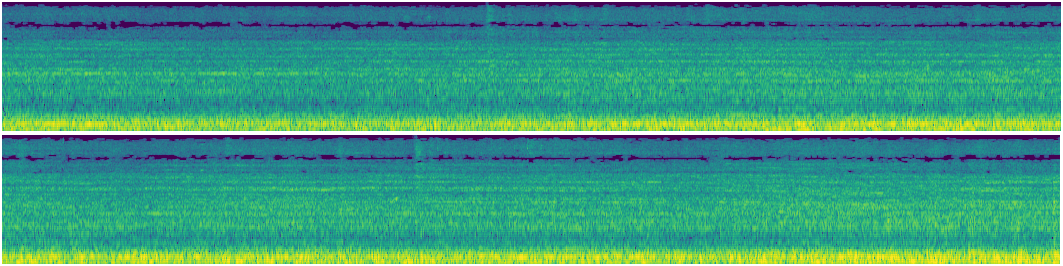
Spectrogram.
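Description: Freight train of tank cars rolling past: a steady rumble of steel wheels on the rails with a low steady hum, growing a little louder toward the end.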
